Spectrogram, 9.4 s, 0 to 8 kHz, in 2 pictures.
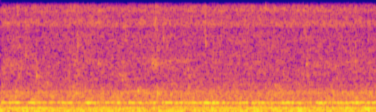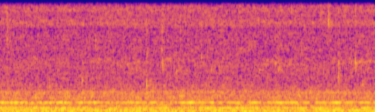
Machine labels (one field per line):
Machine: pump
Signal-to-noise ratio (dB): -6 dB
